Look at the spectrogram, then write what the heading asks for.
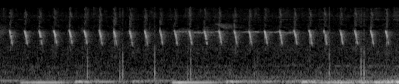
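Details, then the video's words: Rapid, evenly paced high chipping notes from a bar-winged prinia, delivered as one sustained song phrase. A loud low droning hum comes and goes underneath. "Nafas Panjang, Nembak Satu Lagu, Ciblek Sawah Gacor"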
